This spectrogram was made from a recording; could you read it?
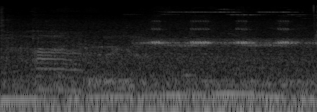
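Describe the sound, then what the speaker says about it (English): Crickets chirp in steady, rhythmic pulses against a quiet background, an evenly repeating trill that stays moderately close throughout. "crickets."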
